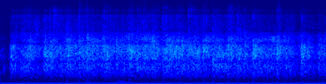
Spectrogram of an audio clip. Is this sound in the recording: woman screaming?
no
